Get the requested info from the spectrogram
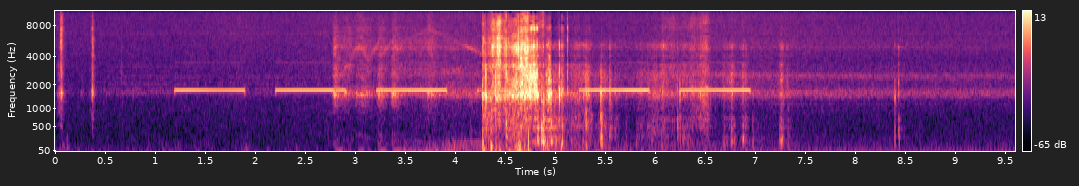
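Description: A Mazda car's warning chime beeps about once a second, five times, while the engine is cranked and catches with a loud burst about four seconds in, then settles to a quiet idle. Two clicks at the very start.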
